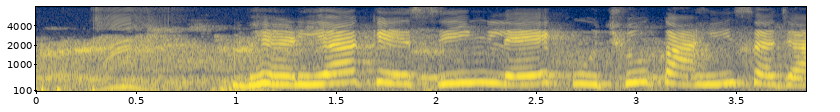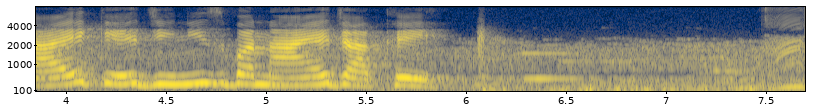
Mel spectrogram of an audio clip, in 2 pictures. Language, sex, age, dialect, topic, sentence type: Chhattisgarhi, male, 18-24, Western/Budati/Khatahi, agriculture, statement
